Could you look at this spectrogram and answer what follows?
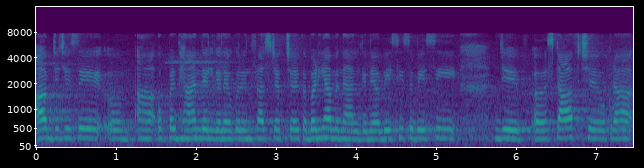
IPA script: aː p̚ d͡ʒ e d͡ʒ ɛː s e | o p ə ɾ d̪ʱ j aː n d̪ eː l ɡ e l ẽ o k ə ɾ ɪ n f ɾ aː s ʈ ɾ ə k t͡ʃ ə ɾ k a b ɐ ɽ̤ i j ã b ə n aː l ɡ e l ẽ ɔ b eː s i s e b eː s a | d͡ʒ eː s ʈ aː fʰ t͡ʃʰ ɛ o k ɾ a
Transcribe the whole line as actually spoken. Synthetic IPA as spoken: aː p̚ d͡ʒ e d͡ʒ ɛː s e | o p ə ɾ d̪ʱ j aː n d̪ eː l ɡ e l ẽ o k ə ɾ ɪ n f ɾ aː s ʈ ɾ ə k t͡ʃ ə ɾ k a b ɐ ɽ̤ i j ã b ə n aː l ɡ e l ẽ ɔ b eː s i s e b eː s i | d͡ʒ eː s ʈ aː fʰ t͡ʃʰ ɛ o k ɾ a

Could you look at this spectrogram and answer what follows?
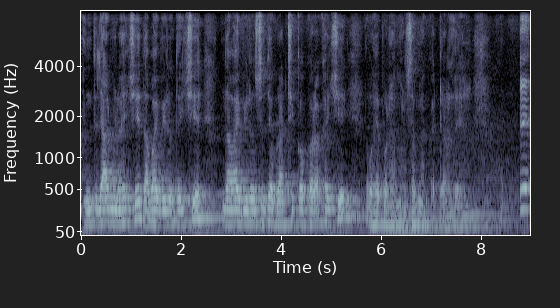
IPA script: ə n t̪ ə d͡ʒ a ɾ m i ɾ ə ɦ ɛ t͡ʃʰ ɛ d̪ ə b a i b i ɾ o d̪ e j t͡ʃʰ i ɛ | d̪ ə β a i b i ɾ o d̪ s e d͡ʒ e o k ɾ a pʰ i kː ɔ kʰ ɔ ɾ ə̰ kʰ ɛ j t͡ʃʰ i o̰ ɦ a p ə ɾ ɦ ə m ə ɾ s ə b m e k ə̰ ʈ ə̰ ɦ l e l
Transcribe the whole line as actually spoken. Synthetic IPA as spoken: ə n t̪ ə d͡ʒ a ɾ m e ɾ ə ɦ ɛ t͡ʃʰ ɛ d̪ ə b a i b i ɾ o d̪ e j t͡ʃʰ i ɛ | d̪ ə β a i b i ɾ o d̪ s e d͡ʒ e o k ɾ a ʈʰ i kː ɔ k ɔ ɾ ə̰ kʰ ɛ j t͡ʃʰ i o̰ ɦ e p ə ɾ ɦ ə m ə ɾ s ə b m e k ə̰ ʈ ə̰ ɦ l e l

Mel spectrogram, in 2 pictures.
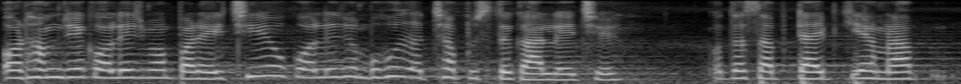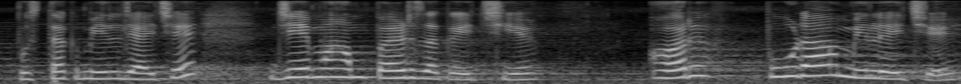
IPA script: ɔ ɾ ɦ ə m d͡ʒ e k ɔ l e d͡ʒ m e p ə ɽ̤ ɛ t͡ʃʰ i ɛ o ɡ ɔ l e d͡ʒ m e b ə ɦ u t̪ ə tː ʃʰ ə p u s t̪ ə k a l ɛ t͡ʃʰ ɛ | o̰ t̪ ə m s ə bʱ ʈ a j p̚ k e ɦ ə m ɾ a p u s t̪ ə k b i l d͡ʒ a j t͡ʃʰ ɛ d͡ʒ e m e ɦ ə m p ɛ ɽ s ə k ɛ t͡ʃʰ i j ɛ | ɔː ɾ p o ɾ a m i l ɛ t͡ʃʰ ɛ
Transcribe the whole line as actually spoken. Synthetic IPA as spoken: ɔ ɾ ɦ ə m d͡ʒ e k ɔ l e d͡ʒ m e p ə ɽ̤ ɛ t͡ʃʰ i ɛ o k ɔ l e d͡ʒ m e b ə ɦ u t̪ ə tː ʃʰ a p u s t̪ ə k a l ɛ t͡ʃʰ ɛ | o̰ t̪ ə s ə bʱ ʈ a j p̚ k e ɦ ə m ɾ a p u s t̪ ə k m i l d͡ʒ a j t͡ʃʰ ɛ d͡ʒ e m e ɦ ə m p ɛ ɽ s ə k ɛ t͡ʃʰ i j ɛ | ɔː ɾ p u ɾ a m i l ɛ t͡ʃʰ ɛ

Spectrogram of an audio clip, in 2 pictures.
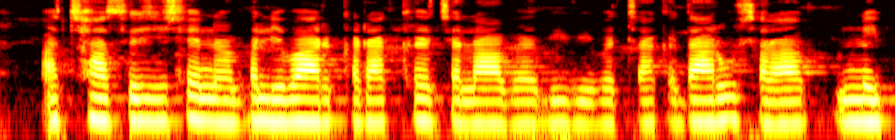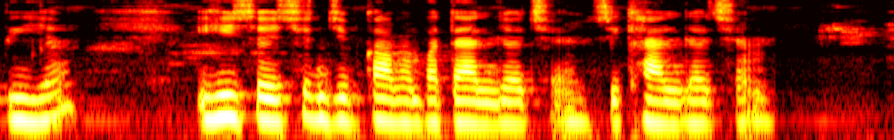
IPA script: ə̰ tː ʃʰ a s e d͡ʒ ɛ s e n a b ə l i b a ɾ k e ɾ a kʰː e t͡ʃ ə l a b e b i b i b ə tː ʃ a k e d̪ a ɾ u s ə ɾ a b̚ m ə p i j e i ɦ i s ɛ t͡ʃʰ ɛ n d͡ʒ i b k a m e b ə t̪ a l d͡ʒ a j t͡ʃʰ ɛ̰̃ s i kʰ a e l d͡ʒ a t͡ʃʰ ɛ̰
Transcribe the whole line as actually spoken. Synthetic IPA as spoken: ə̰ tː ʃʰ a s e d͡ʒ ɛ s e n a b ə l i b a ɾ k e ɾ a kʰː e t͡ʃ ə l a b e b i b i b ə tː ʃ a k e d̪ a ɾ u s ə ɾ a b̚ n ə p i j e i ɦ i s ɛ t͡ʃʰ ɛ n d͡ʒ i b k a m e b ə t̪ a l d͡ʒ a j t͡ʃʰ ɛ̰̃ s i kʰ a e l d͡ʒ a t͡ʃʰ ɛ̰

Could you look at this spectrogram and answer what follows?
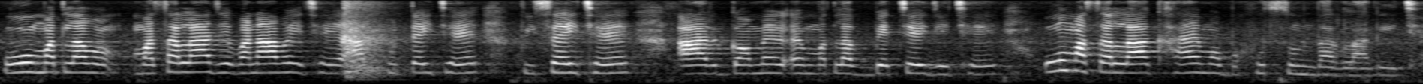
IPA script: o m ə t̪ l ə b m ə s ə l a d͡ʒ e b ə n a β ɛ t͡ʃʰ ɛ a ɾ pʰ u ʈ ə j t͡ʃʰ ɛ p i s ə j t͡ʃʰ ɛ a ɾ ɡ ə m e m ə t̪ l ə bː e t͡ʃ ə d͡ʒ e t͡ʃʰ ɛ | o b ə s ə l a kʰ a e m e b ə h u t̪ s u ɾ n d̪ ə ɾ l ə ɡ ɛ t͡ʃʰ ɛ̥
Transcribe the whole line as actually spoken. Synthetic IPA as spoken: o m ə t̪ l ə b m ə s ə l a d͡ʒ e b ə n a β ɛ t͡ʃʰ ɛ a ɾ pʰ u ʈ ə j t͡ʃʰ ɛ p i s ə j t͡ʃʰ ɛ a ɾ ɡ ə m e m ə t̪ l ə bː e t͡ʃ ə d͡ʒ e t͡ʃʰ ɛ | o m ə s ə l a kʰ a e m e b ə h u t̪ s u n d̪ ə ɾ l a ɡ ɛ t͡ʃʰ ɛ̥

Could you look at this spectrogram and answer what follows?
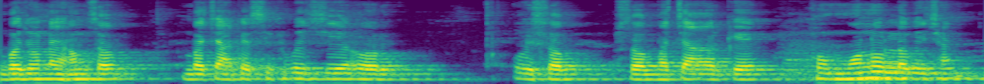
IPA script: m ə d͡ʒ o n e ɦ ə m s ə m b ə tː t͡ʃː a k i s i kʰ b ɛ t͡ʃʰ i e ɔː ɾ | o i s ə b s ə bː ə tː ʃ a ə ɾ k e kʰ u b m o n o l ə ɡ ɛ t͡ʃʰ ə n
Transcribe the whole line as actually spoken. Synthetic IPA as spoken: b ə d͡ʒ o n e ɦ ə m s ə b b ə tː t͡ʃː a k e s i kʰ b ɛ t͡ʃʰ i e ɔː ɾ | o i s ə b s ə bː ə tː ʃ a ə ɾ k e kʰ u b m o n o l ə ɡ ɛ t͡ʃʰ ə n

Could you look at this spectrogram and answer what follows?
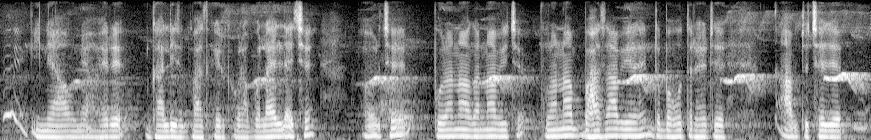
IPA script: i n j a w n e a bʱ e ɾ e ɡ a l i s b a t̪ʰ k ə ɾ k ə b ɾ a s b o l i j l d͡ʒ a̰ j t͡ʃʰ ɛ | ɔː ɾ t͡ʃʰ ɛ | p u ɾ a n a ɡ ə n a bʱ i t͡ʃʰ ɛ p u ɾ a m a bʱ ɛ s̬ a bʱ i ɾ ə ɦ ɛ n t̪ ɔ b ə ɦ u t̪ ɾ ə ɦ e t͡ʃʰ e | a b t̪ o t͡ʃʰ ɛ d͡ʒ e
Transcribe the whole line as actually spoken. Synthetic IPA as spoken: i n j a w n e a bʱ e ɾ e ɡ a l i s b a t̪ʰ k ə ɾ k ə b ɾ a b o l a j l d͡ʒ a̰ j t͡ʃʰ ɛ | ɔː ɾ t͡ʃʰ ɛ | p u ɾ a n a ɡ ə n a bʱ i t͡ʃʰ ɛ p u ɾ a n a bʱ a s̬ a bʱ i ɾ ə ɦ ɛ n t̪ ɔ b ə ɦ u t̪ ɾ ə ɦ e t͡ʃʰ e | a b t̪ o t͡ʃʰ ɛ d͡ʒ e

